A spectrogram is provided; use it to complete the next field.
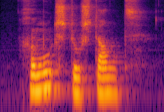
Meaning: mood, state of mind, emotional state
- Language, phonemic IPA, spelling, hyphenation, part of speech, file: Dutch, /ɣəˈmuts.tuˌstɑnt/, gemoedstoestand, ge‧moeds‧toe‧stand, noun, Nl-gemoedstoestand.ogg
